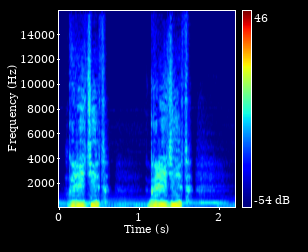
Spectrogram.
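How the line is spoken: Woman's sudden cry. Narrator (Russian): Женщина, остановившаяся позади его, вскрикнула

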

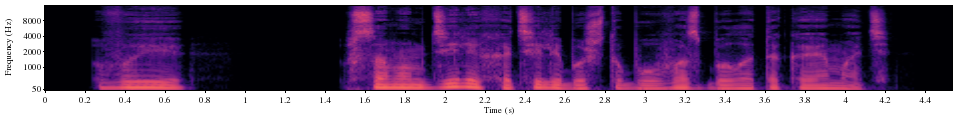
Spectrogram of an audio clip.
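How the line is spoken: Serious, slightly sad question. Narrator (Russian): Серьезным, не похожим на то, как она говорила только что, даже слегка печальным голосом она спросила

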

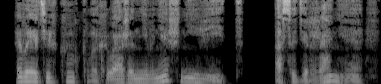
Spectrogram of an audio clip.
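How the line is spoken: Quiet reply. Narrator (Russian): тихо ответила Кадиша

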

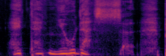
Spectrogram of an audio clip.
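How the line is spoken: Whispered. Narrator (Russian): прошептал Холмс

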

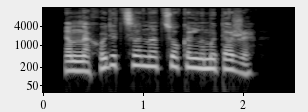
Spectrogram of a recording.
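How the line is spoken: Plain. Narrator (Russian): ответил Артур

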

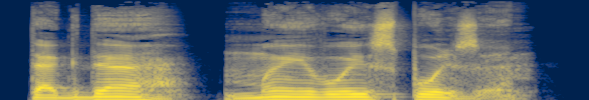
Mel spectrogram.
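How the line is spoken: Dead, flat voice. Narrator (Russian): мертвым голосом произнес полицейский

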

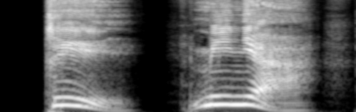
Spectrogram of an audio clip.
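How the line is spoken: Loud laughter. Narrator (Russian): расхохотался Монброн

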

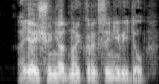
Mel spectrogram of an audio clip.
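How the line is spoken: Calm. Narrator (Russian): сказал спокойно музыкант

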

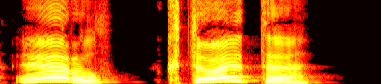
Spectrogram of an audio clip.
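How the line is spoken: Wife shouting. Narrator (Russian): жене у Уокера дома, которая как раз в этот момент распахнула дверь и крикнула

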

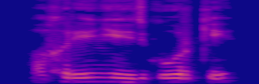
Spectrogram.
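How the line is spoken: Rasping. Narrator (Russian): прохрипел

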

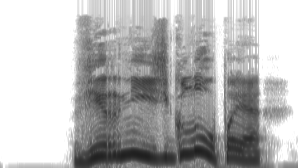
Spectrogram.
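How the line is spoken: Shouting after someone. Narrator (Russian): кричала в спину Мерина

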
